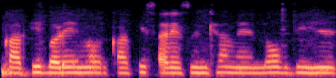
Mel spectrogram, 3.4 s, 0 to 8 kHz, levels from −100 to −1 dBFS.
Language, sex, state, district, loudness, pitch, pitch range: Hindi, female, Bihar, Jahanabad, -18 LUFS, 210 Hz, 205-215 Hz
